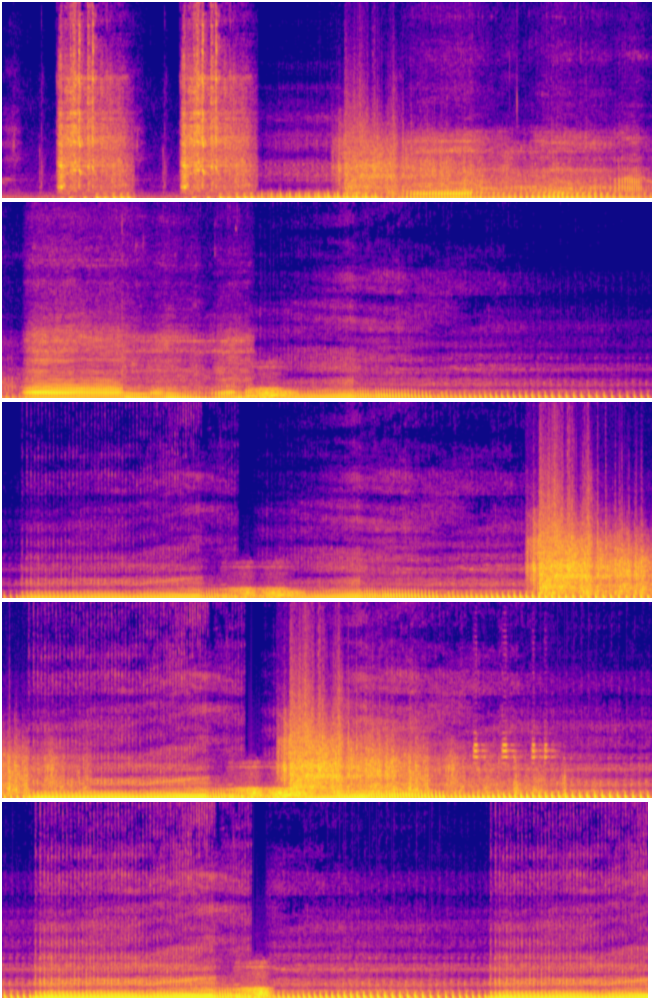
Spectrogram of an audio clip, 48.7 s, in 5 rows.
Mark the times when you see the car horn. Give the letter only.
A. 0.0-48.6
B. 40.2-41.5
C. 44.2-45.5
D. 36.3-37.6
D.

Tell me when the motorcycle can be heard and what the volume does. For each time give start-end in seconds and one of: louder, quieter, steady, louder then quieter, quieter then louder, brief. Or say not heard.
0.0-48.6 louder.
